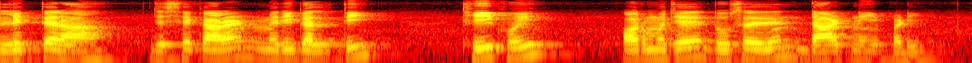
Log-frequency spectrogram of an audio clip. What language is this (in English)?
Hindi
